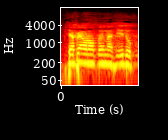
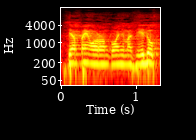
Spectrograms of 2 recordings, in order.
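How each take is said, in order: First: Said in the usual way. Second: Fast, rattled-off question to the crowd; quick rushed ask; rapid question. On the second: Shown as a demonstration. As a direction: fire it off quickly. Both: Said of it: "repeated question".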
